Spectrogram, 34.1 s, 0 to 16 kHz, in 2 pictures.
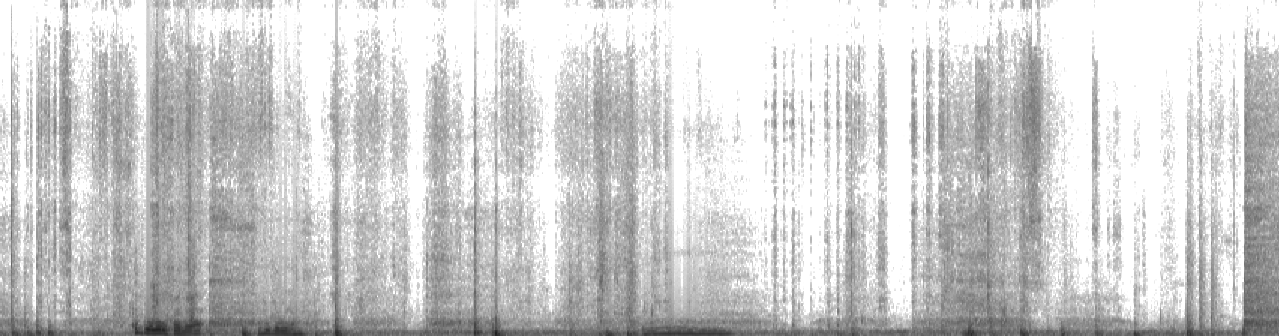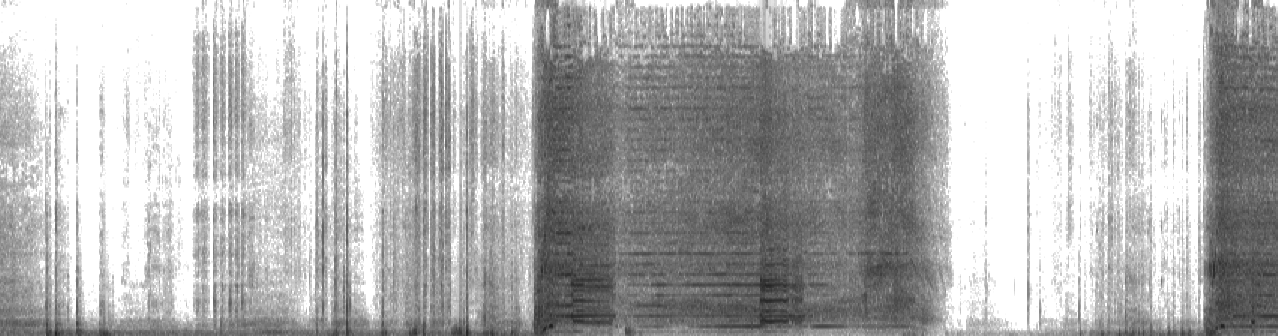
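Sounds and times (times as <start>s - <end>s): electric power tool whining: 24.2s - 29.6s, 33.1s - 34.0s.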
